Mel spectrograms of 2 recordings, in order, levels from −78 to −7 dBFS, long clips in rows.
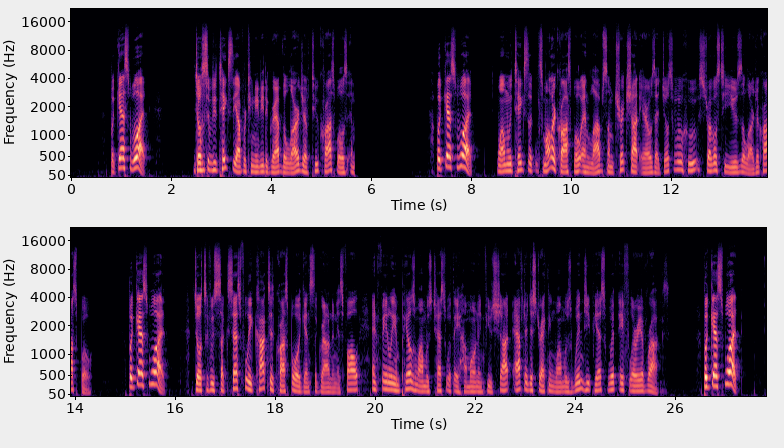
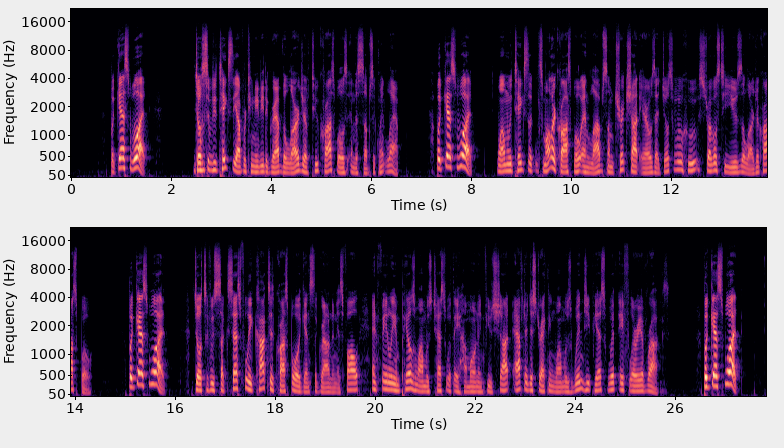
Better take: second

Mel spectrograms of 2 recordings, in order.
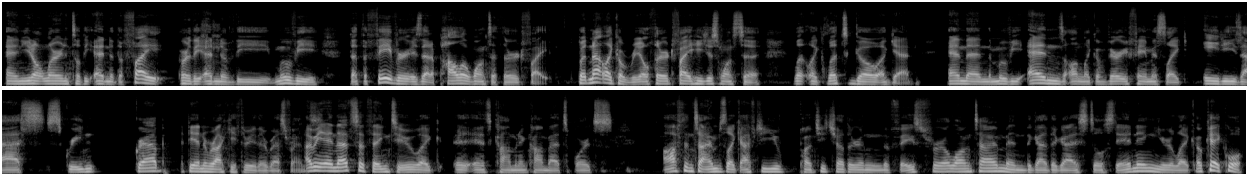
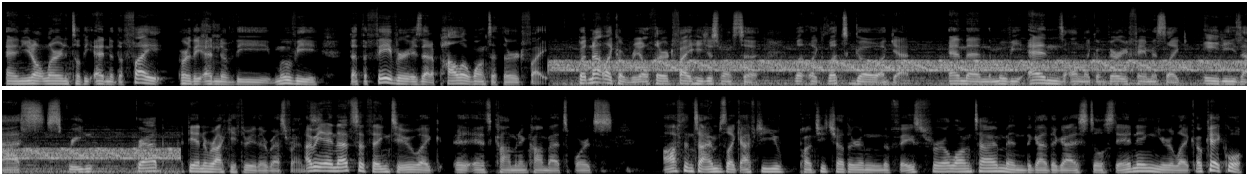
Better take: first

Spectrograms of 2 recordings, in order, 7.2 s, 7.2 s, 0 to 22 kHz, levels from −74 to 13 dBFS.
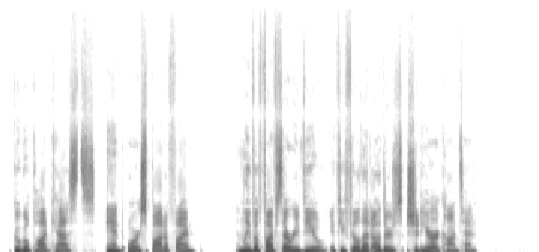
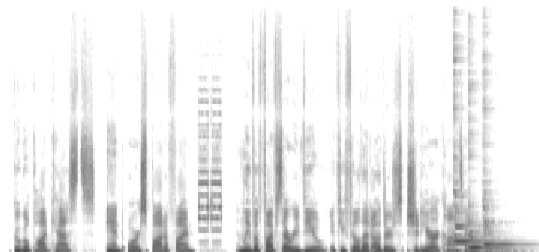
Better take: first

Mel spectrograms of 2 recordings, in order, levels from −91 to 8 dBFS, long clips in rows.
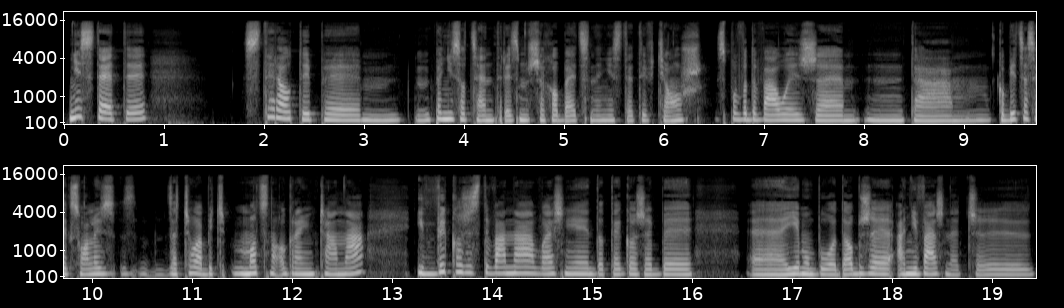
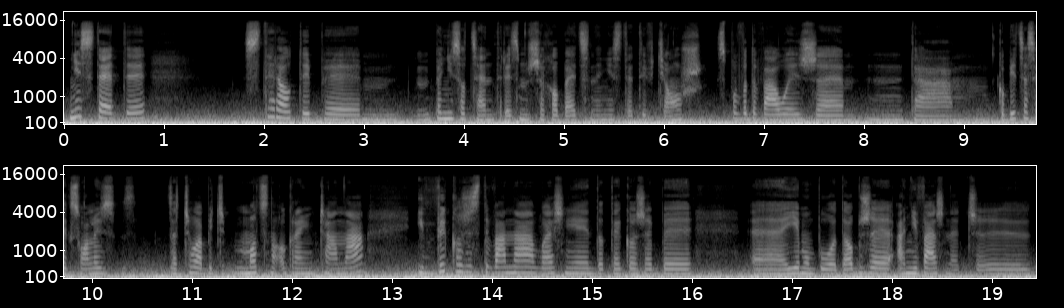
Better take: first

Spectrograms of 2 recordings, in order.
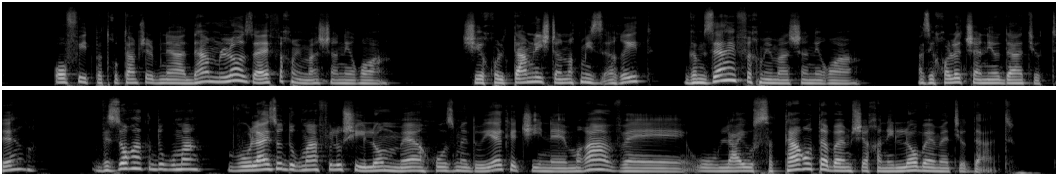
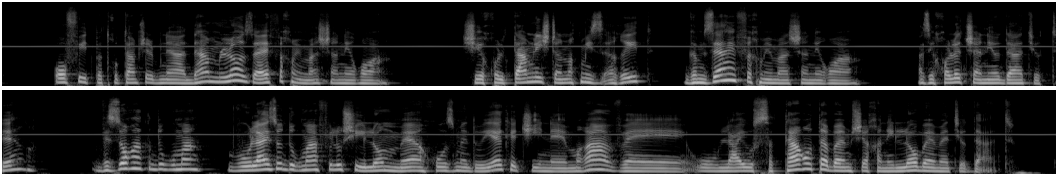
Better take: first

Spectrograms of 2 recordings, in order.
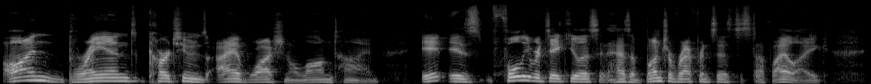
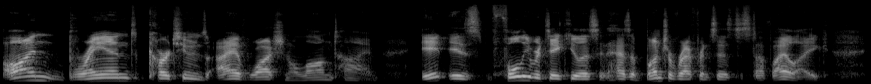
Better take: first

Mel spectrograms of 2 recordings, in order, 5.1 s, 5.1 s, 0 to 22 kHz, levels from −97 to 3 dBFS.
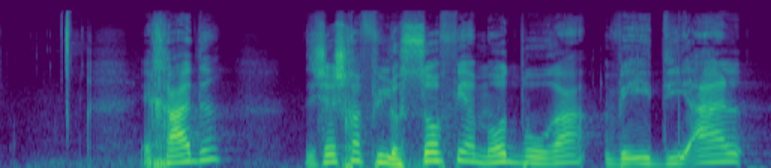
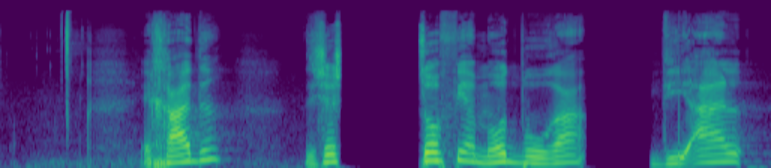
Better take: first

